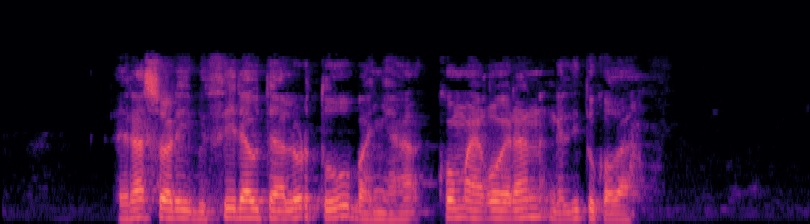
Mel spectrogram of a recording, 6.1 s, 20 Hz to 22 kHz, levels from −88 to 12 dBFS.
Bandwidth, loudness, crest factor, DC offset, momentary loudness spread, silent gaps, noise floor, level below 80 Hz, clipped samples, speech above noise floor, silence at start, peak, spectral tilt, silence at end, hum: 8.2 kHz; -21 LUFS; 18 dB; under 0.1%; 10 LU; none; -70 dBFS; -64 dBFS; under 0.1%; 49 dB; 0.9 s; -4 dBFS; -5 dB/octave; 1.25 s; none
